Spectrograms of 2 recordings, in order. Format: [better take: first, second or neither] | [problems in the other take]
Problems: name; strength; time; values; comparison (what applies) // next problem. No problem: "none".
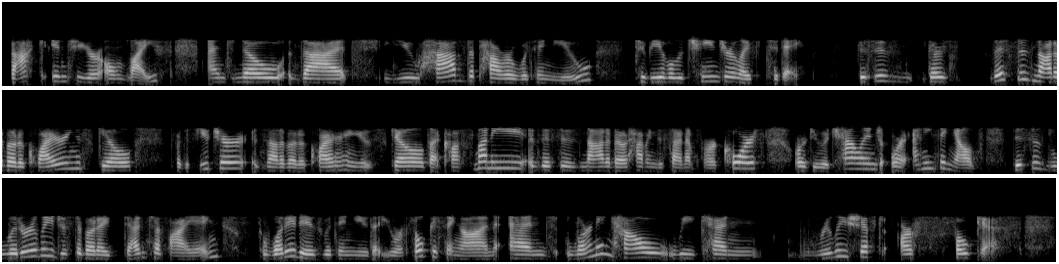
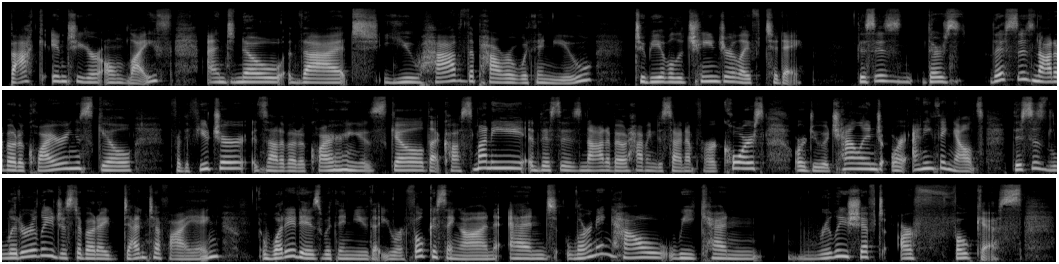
second | phone-call audio; poor line; nothing above 3.5 kHz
